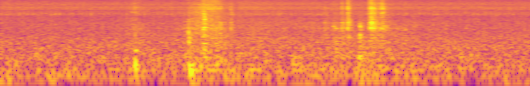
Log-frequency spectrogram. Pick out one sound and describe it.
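A paper card rustles softly as hands handle it.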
